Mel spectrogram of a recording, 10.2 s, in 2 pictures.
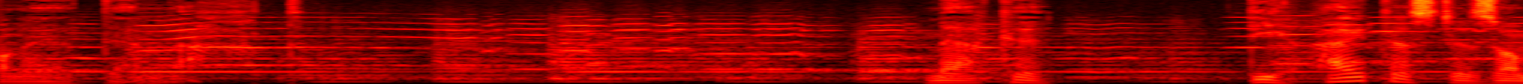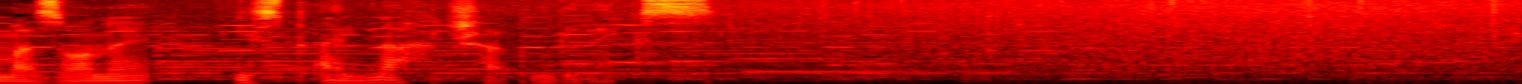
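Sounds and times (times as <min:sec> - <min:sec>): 
speech: 0:00.0 - 0:00.8, 0:03.1 - 0:03.6, 0:04.2 - 0:07.6
warm summer rain rustling on bushes and trees: 0:05.7 - 0:10.1.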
